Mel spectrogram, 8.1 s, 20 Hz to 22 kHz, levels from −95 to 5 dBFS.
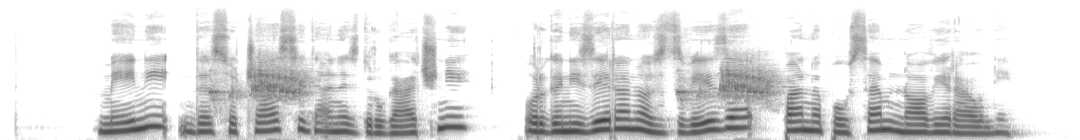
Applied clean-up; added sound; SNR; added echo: classical method log-MMSE.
